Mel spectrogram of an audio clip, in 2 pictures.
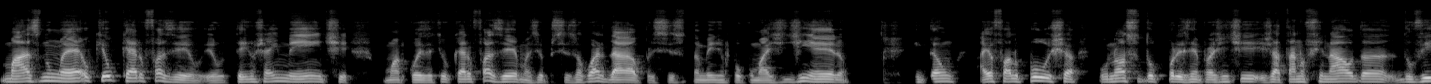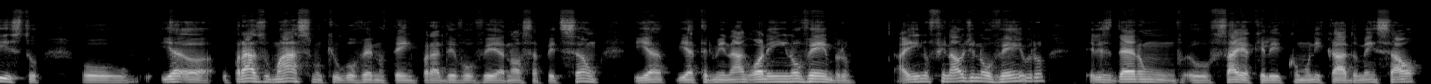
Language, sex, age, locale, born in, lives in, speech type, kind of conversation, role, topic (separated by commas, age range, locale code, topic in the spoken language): Portuguese, male, 50-54, pt-BR, Brazil, United States, conversation, advice, user, Como posso lidar com a ansiedade causada pela incerteza?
